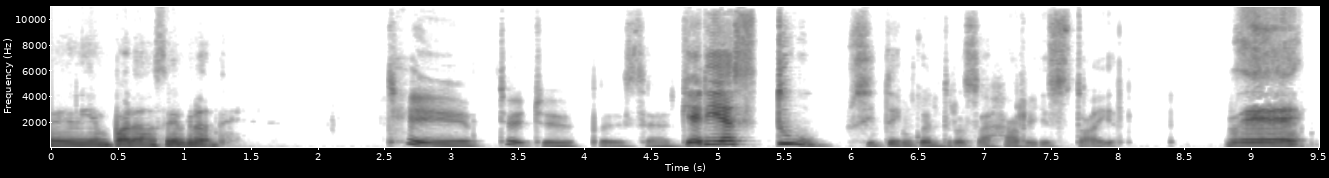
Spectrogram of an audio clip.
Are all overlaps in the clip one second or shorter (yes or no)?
yes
